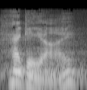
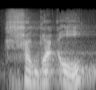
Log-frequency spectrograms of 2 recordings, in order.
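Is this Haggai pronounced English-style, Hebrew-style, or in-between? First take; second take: English; Hebrew. First: The name is said in traditional English style. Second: The name is said in Hebrew style. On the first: "Traditional English pronunciation is Haggai" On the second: "The Hebrew, I think, is Haggai"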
